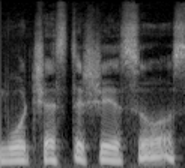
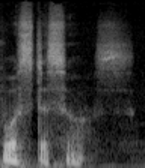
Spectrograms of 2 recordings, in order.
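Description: First: The place name is said in full, as spelled. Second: The place name is said in a shortened form. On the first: The speaker calls it wrong. "people say" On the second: The speaker calls it right. "It's Worcester sauce"

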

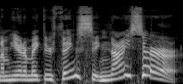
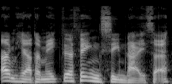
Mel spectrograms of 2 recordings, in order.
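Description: First: It is said in an American accent. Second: It is said in a non-American butler accent.

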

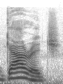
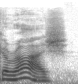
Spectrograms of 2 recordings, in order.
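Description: First: It is pronounced with a British accent. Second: It is pronounced with an American accent. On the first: "We see garage" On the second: "I've been seeing Garage. Which is weird for me"

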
